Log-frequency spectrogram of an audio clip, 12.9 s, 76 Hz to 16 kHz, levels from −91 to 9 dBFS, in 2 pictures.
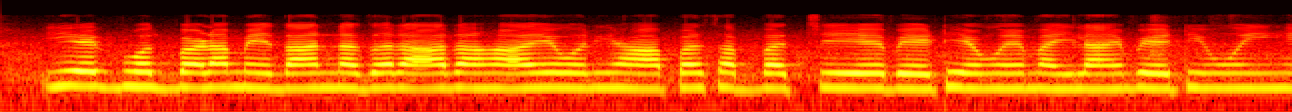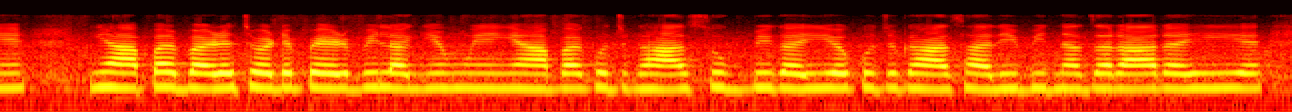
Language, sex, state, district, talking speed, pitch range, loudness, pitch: Kumaoni, female, Uttarakhand, Uttarkashi, 215 wpm, 240-250 Hz, -15 LUFS, 245 Hz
